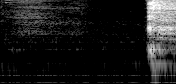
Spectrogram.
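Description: A single sharp cough from a man partway through a Malay spoken-word recital, loud and close after a quiet room tone.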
